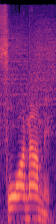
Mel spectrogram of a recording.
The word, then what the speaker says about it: Vorname: O sea, la V en alemán se lee como un sonido F y muy fuerte, o más que fuerte, que es muy claro. Ese es muy notorio. Entonces esto se lee Vorname, Vorname.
